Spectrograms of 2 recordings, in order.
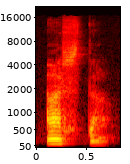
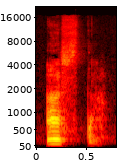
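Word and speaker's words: hasta: means also so tambien that's also a stir asta asta that's it perfect no need to pronounce the H at the beginning of asta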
